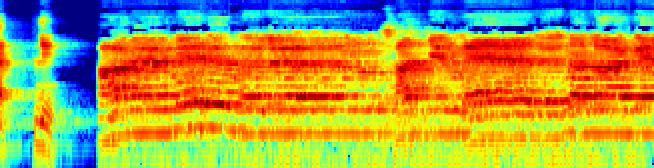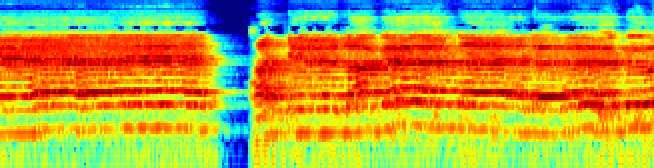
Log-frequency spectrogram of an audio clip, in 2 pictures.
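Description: A man's voice chanting a devotional verse in long, held notes: one long phrase, a brief breath, then a second phrase.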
